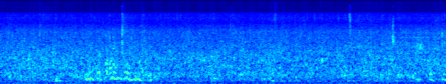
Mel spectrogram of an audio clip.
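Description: A river stream near a waterfall on a hiking trail rushes in a constant close wash of water, with a voice briefly speaking over it.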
